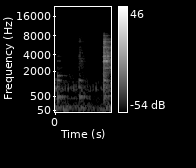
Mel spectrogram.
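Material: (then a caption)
Osage orange. An Osage orange wood axe handle, very dense and solid, is tapped once, giving a bright, tinny ring centered around 3 kHz that fades quickly. A few faint, soft knocks come before the tap.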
